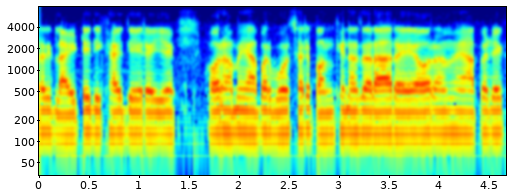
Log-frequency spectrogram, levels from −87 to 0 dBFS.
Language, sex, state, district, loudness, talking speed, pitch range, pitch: Hindi, male, Jharkhand, Jamtara, -18 LUFS, 270 wpm, 130-135 Hz, 130 Hz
